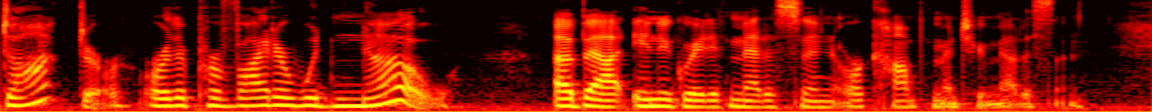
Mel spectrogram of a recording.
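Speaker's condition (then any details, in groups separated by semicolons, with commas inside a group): No condition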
